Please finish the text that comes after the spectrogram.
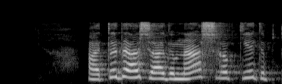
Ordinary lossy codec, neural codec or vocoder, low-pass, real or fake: none; codec, 16 kHz, 16 kbps, FunCodec, trained on LibriTTS, 50 frames a second; 7.2 kHz; fake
